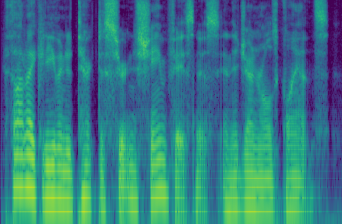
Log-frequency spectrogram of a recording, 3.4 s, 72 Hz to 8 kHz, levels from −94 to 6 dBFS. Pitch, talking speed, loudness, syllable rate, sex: 105 Hz, 230 wpm, -17 LUFS, 7.1 syllables/s, male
